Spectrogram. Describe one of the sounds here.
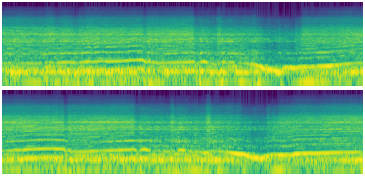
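A race car engine roars loudly from inside the cabin, revving up and dropping as gears shift.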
